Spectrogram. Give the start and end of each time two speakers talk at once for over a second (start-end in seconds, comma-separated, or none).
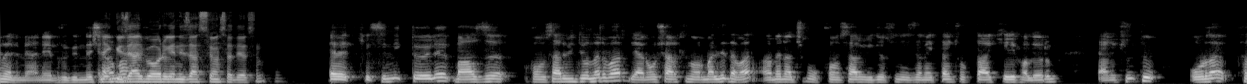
none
